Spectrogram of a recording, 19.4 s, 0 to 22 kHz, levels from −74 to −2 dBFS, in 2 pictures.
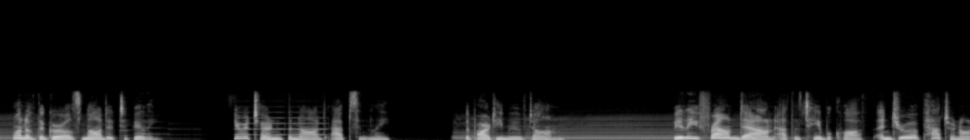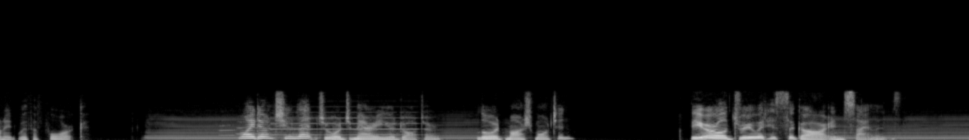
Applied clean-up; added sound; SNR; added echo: neural mask model RNNoise.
